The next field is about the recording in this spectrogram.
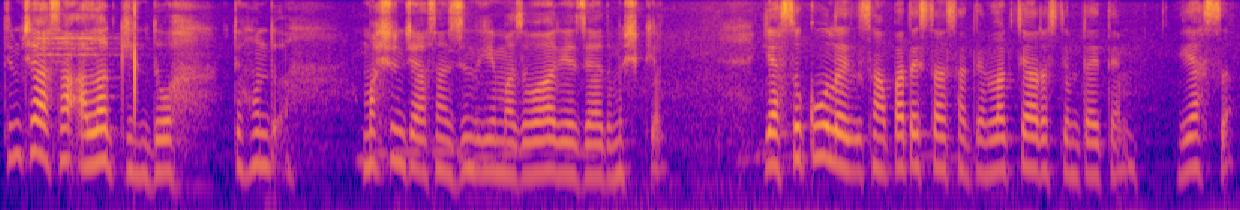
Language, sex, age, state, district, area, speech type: Kashmiri, female, 18-30, Jammu and Kashmir, Baramulla, rural, spontaneous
